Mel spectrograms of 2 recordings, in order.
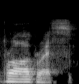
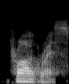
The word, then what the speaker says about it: progress: We use this word as a noun, okay, like make progress, okay. When you use the word as a noun, that's pronounced progress, but when it's used as a verb, it changes to progress.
